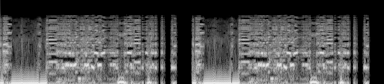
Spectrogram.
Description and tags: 1stPack=NG#2
deconstruction, glitch, lo-fi, loud, noise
